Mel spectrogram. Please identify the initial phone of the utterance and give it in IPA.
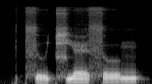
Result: t͡s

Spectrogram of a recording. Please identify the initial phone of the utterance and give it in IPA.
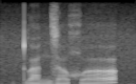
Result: tʷ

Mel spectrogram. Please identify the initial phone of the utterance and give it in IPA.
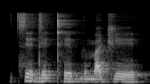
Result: t͡s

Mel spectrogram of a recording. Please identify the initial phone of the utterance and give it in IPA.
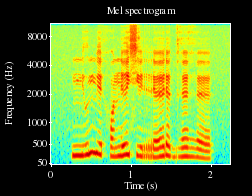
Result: nʲ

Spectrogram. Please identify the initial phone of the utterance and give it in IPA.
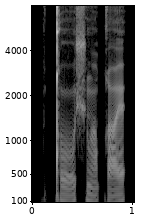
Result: ǃ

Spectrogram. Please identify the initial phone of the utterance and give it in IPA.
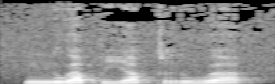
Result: n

